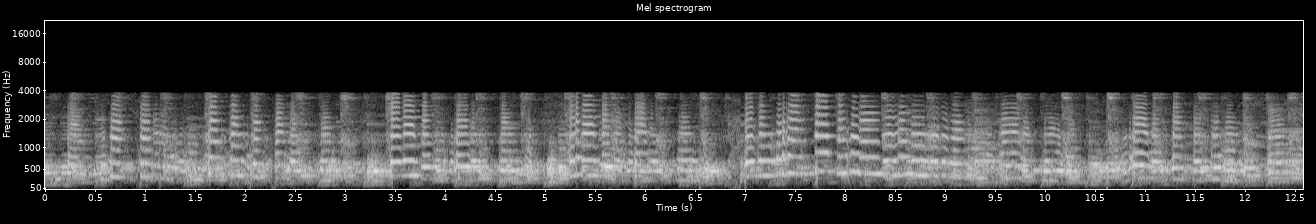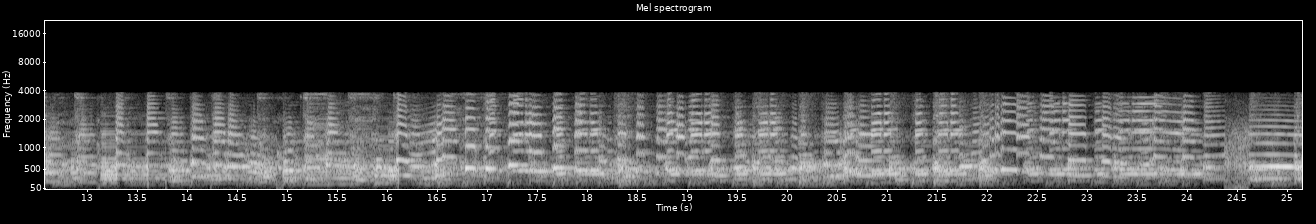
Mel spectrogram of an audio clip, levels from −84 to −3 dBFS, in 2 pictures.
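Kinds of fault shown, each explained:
Sound dropped by the voice detector: The sound briefly gives way to steady, featureless noise and then returns. It happens six times, at 0.92, 2.27, 6.86, 13.1, 14.9 and 24.38 s. The gaps last 30, 30, 90, 30, 60 and 240 ms. The likely cause is the sender's voice detector judging the sound to be background and pausing transmission, with comfort noise filling in. The fill sits within the call's 4 kHz bandwidth.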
